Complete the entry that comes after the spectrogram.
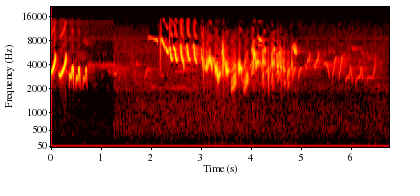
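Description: Small birds chirping in quick, high, up-and-down calls: a short spell at the start, then a dense flurry from about two to five seconds in that thins out to a few stragglers.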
